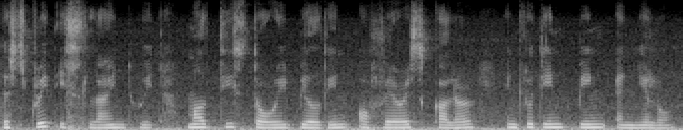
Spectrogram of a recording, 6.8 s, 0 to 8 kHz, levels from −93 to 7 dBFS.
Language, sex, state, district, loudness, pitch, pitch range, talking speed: English, female, Nagaland, Dimapur, -16 LUFS, 180 Hz, 175-195 Hz, 125 wpm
